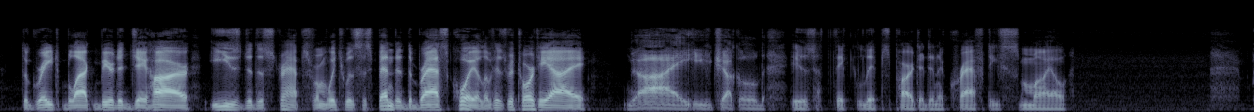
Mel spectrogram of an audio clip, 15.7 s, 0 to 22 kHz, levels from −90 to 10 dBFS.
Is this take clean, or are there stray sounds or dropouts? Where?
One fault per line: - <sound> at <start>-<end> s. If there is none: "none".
none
